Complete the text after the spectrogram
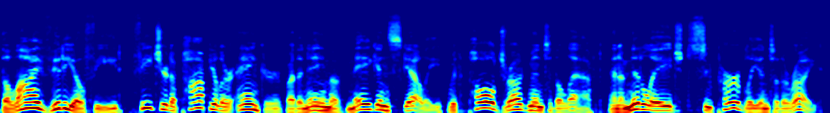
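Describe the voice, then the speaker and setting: A man's voice: medium pitch, very animated, a little slow, few pauses, dark tone, no echo, clean studio sound. A man reading story narration for a fiction podcast in plain storytelling manner. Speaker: podcast reader.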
